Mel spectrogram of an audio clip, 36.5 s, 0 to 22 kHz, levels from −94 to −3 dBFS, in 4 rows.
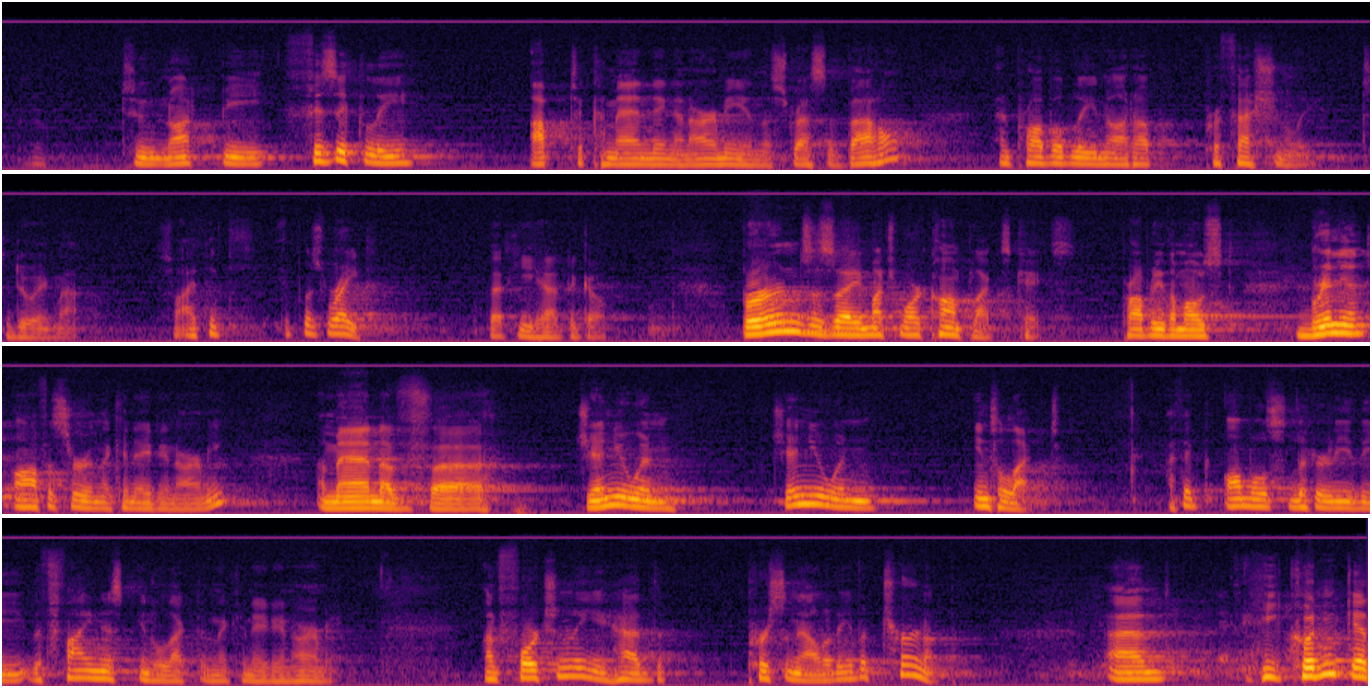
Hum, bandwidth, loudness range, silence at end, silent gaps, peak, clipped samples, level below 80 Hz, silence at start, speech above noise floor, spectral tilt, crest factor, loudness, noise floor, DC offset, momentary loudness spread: none; 15.5 kHz; 11 LU; 0 s; none; -6 dBFS; under 0.1%; -56 dBFS; 0.2 s; 27 dB; -8 dB/octave; 24 dB; -29 LUFS; -54 dBFS; under 0.1%; 22 LU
